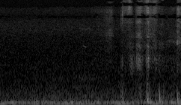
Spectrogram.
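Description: Near silence: room tone with a low hum, and a few faint paper touches near the end as a hand lands on a glossy photo print.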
